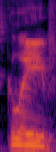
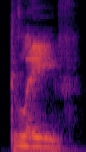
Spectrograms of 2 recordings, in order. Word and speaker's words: glaive: a thousand episodes um I'm just realizing that I'm dumb it's glaive now I've got to retrain Decades of mispronunciation glaive okay you learned it with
